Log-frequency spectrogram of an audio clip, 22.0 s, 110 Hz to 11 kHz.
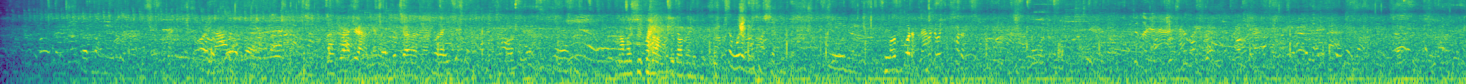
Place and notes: People's Square park, Huangpu District - walking in the park
walking in the park, Toward the exit of the park, Binaural recording, Zoom H6+ Soundman OKM II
